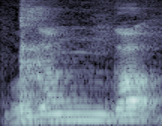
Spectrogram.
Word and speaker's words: भुजंग: जटा भुजंग जटा भुजंग ग है और उसके नीचे ग है ग है नासिका से करना है नाक से भुजंग भुजंग भुजंग भुजंग भुजंग भुजंग जटा भुजंग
